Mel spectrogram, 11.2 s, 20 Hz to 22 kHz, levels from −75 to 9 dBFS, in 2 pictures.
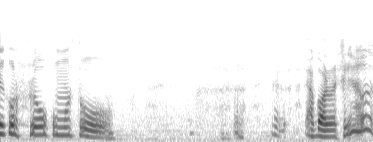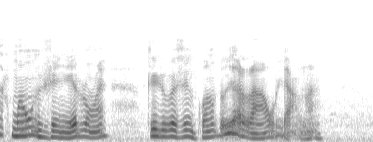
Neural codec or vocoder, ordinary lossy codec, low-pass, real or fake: none; none; 7.2 kHz; real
